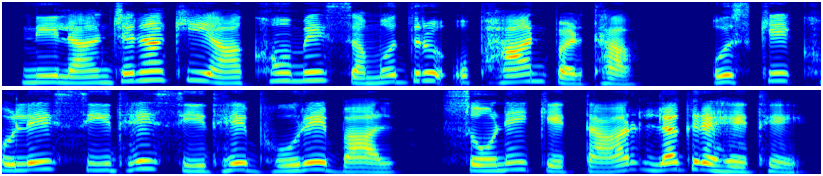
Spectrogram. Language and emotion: Hindi, neutral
